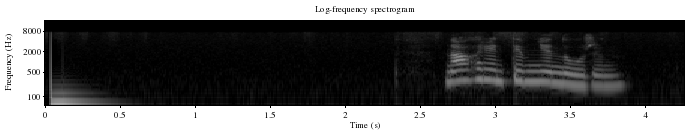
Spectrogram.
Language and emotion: Russian, angry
